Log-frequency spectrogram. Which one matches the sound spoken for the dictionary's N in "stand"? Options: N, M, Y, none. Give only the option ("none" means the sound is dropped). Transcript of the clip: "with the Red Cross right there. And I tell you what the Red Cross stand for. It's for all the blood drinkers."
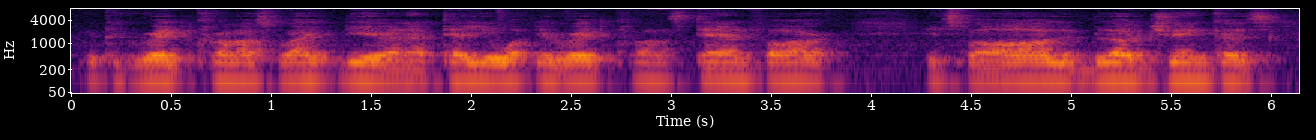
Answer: N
